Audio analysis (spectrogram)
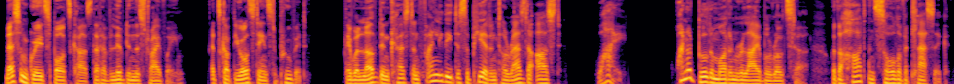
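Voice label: English Conversational South African Neutral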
